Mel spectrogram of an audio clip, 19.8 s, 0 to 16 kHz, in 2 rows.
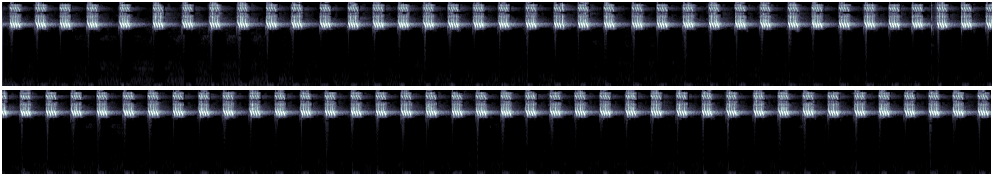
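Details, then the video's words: A cricket keeps up a long, unbroken run of sharp, high chirps, about four each second, evenly spaced and loud throughout, with a quiet background. "Tiếng dế mèn hay nhất 2017 - The crickets - Cricket"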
